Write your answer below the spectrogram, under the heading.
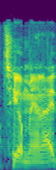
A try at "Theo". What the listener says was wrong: Theo. Theo. H is not silent, mother. Well, according to me, it's not. Yeah, according to me, it's not exactly. It's not teal though,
